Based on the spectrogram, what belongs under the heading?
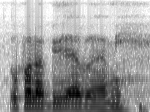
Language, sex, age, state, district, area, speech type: Nepali, male, 30-45, West Bengal, Kalimpong, rural, spontaneous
